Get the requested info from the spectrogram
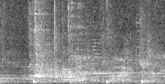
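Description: Hard-soled footsteps clicking on a polished stone floor at a steady walking pace, about two steps a second, with voices talking underneath.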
